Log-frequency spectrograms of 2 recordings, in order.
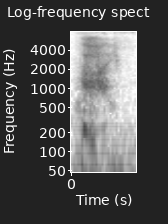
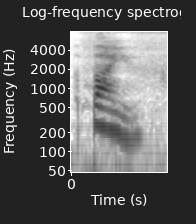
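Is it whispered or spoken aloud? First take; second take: whispered; aloud. First: It is whispered. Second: It is spoken aloud in a normal voice.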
